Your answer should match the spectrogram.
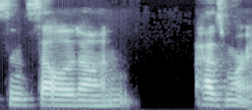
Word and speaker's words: Celadon: It's called, what, Celadon? – Celadon, yeah.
